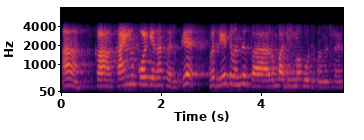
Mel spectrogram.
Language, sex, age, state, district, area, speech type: Tamil, female, 18-30, Tamil Nadu, Cuddalore, rural, conversation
